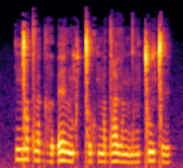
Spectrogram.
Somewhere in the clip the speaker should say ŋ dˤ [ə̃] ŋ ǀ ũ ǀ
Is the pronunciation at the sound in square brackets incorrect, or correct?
correct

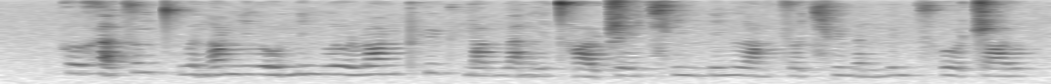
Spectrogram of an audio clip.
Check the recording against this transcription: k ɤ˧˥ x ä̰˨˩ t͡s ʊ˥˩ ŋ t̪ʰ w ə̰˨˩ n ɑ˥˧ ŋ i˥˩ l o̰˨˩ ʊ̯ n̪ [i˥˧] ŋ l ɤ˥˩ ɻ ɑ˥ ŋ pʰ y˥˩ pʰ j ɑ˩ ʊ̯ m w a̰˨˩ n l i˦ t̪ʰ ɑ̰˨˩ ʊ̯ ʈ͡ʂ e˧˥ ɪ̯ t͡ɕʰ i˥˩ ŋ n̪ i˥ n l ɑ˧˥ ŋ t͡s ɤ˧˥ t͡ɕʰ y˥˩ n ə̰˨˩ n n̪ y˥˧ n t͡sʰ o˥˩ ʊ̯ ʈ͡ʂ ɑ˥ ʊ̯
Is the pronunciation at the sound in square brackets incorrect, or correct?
correct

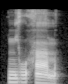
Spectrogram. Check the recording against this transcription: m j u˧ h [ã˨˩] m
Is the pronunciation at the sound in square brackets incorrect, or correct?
correct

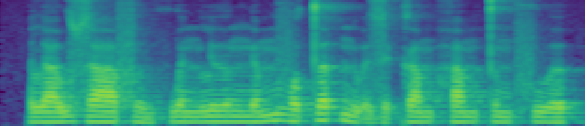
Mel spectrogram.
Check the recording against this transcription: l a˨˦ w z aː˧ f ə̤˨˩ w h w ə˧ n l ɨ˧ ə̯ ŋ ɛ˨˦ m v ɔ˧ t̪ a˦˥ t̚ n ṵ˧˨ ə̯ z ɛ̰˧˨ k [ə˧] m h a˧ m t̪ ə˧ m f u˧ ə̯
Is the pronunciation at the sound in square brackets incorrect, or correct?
incorrect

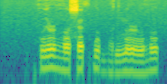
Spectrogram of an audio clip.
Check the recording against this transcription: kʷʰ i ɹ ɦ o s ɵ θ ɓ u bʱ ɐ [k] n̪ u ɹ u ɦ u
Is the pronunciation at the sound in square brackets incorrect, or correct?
incorrect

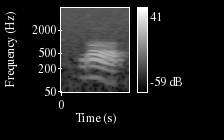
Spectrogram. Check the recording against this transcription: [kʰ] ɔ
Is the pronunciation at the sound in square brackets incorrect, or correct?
incorrect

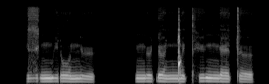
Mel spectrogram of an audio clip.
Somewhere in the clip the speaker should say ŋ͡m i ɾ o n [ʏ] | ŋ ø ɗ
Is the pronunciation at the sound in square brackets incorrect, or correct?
correct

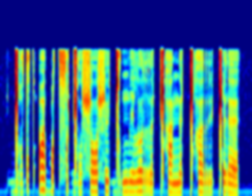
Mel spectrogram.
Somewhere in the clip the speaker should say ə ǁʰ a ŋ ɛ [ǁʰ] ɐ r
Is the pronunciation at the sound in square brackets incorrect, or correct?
correct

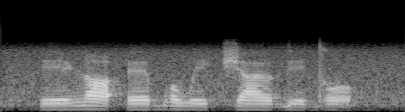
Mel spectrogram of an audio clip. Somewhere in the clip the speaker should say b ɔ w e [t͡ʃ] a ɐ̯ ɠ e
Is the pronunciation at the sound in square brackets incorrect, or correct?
correct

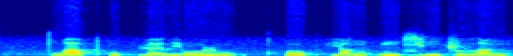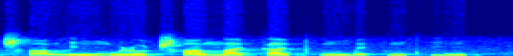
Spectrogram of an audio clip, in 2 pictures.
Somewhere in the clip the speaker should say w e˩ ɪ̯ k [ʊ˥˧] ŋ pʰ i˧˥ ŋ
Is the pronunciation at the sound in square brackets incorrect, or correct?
incorrect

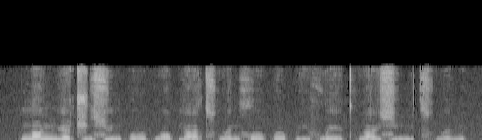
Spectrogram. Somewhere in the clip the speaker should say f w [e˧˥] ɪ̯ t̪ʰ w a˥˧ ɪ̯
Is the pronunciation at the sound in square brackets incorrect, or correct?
incorrect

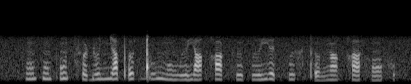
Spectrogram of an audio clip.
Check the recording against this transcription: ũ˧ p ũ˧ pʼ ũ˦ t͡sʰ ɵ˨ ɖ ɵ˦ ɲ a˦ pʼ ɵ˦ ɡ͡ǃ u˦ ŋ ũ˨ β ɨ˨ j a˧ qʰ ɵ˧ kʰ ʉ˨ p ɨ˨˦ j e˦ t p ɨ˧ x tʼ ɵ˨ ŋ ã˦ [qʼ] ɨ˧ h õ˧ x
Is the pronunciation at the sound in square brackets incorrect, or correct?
incorrect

